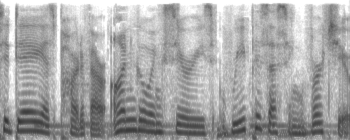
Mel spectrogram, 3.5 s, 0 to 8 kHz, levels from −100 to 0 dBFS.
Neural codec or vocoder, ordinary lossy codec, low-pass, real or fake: none; AAC, 32 kbps; 7.2 kHz; real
